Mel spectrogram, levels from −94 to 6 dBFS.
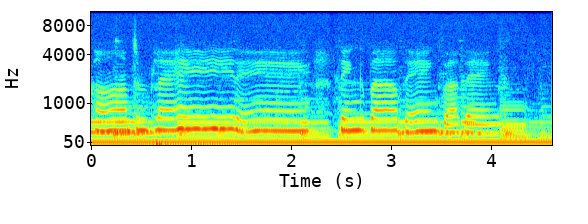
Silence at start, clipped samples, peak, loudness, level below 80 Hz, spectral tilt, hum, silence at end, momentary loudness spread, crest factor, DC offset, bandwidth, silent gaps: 0 s; under 0.1%; -4 dBFS; -18 LUFS; -24 dBFS; -8 dB/octave; none; 0 s; 7 LU; 12 dB; 0.8%; 11 kHz; none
